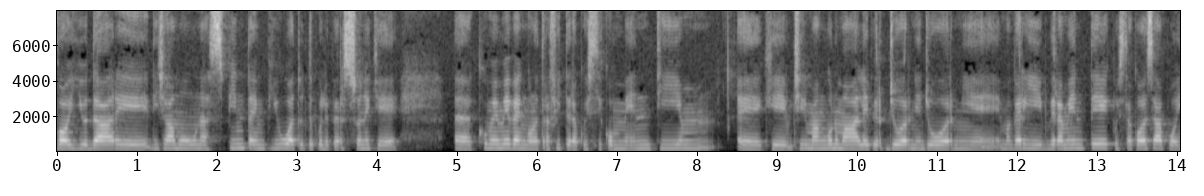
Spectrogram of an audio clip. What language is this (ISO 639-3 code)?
ita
